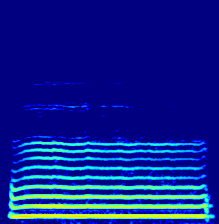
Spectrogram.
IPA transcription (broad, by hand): v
